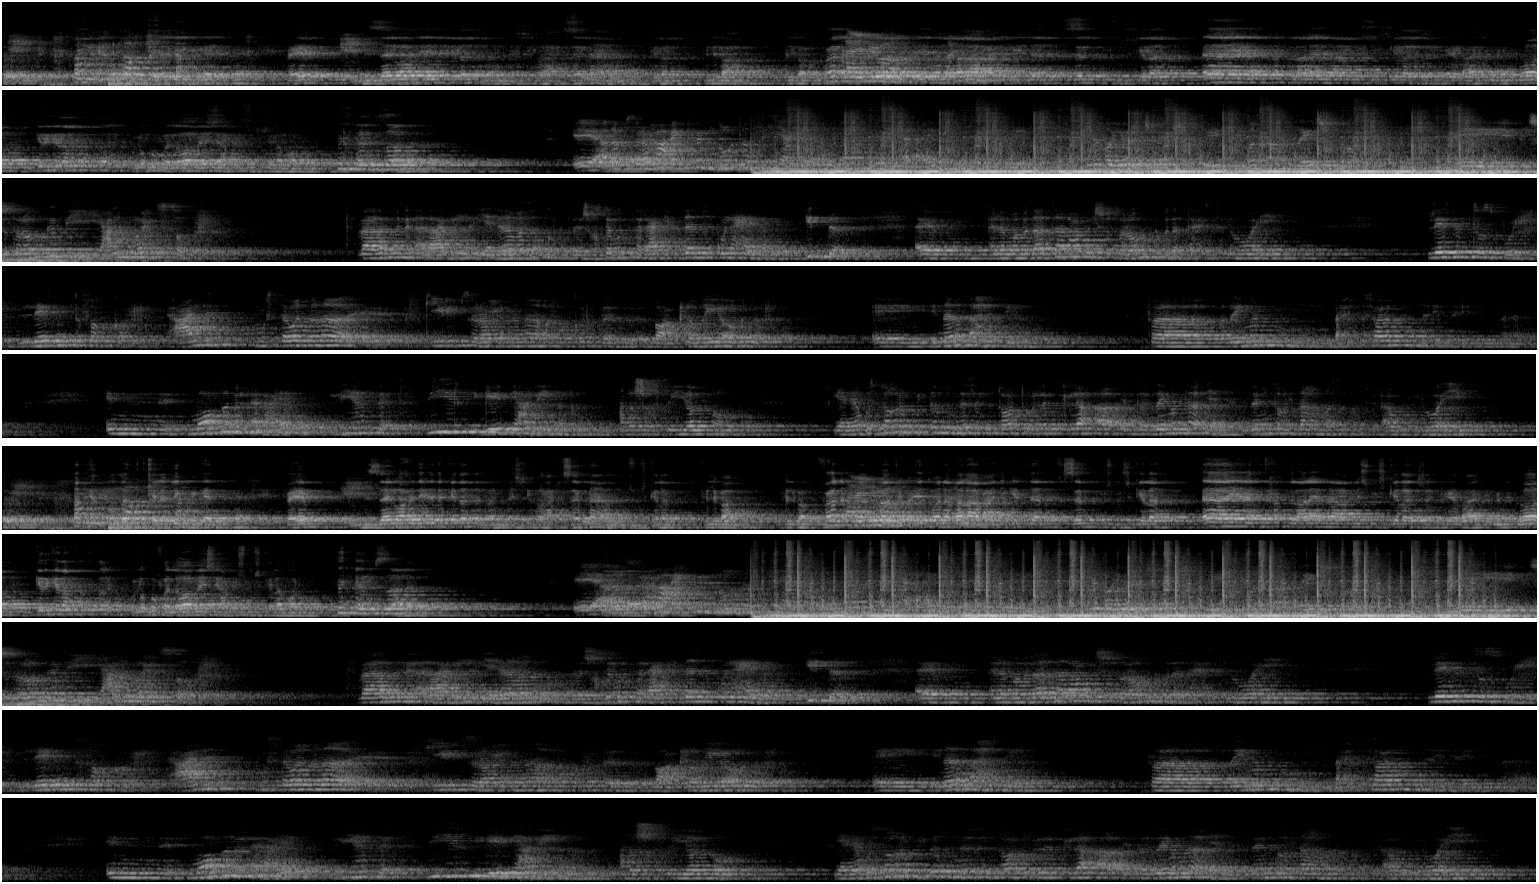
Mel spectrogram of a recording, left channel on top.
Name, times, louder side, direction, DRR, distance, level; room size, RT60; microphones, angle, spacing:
voice 1, 0.1-1.3 3.4-3.7 8.4-9.1 9.4-9.8 14.9-15.1 18.7-19.4 21.0-29.1 29.4-32.9 34.3-38.4 38.7-43.5 44.2-44.3 45.0-48.2 48.5-53.8 54.7-56.3 57.5-61.4 61.8-62.2 62.4-64.4 64.7-67.1 67.6-68.7 69.7-76.0, left 1 dB, 85° left, -1 dB, 2.7 m, -34 dB
voice 2, 0.7-3.1 3.5-7.4 7.8-11.6 12.0-15.4 15.7-19.5 21.3-21.9, right 1 dB, 65° right, -1 dB, 2.2 m, -30 dB
sound 1, 22.8-30.4, equal, 85° right, 1.4 m, -22 dB
13.0 x 11.0 x 6.7 m, 2.7 s
head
